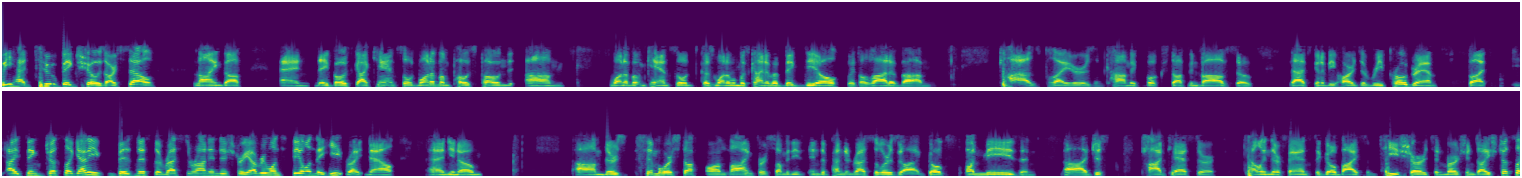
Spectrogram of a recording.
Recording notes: jumps on the phone from the desert in Arizona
